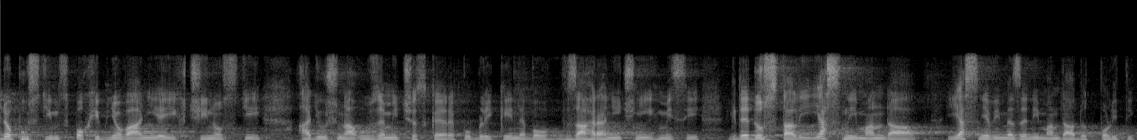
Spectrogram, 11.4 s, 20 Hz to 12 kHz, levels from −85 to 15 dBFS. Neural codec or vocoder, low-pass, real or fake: none; 7.2 kHz; real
